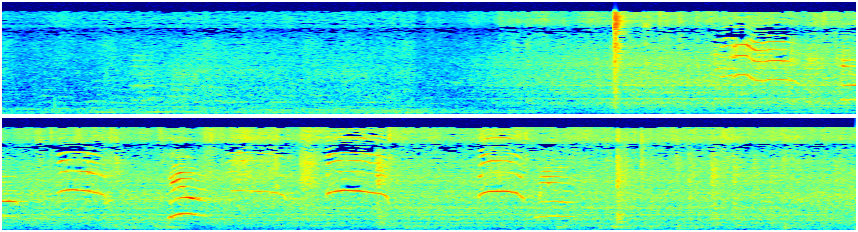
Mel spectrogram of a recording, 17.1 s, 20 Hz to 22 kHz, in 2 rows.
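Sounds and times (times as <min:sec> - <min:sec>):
kittens meowing: 0:07.1 - 0:12.6, 0:13.3 - 0:14.3.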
